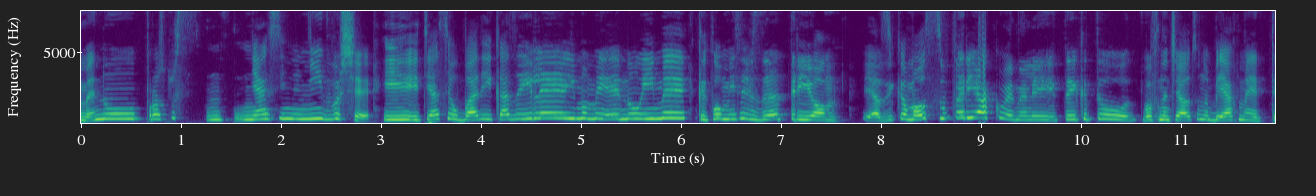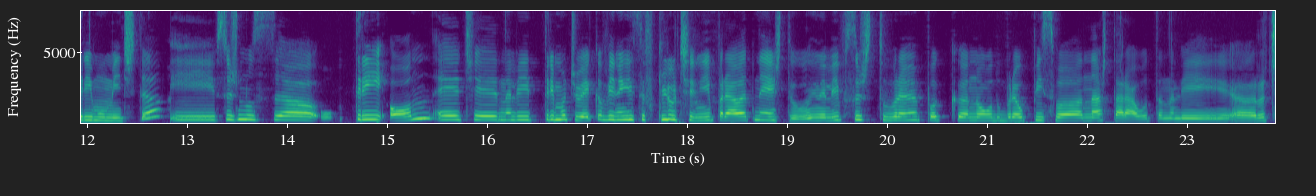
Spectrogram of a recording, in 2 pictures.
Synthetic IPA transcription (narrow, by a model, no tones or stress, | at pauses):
mɛnopɾɔst̪ʊs | nʲakksinɛniid̪vəʃɛit̪ʲjasɛʊbad̪iːkazəilɛimɐmɛɛd̪nɔimɛkɐkvɔmislʲɛʃzɐt̪ɾiɔn | iasvikəmɔlˠsupɛɾjakʊɛnɐlit̪ɤjkɐt̪ɔvɐfnɐt͡ʃalˠot̪onɐbjaxmɛt̪ɾimomit͡ʃi̥t̪əifsɤʃnost̪ | t̪ɾiʔɔnɛt͡ʃɛnɐlit̪ɾimɐt͡ʃovɛkəvinəɡʲisɐfklʲut͡ʃɛniːpɾavʲɐt̪nɛʃt̪oinɐlifsɤʃt̪o̥t̪ovɾɛmɛpəkmnɔɡʊd̪obɾɛopisvənaʃə̥t̪əɾa̰bot̪ənɐliəɾət͡ʃ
